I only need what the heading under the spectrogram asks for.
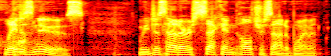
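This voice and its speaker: A man's voice: fairly low pitch, lively intonation, a little fast, a little mellow, no echo, clean studio sound. A man in his forties co-hosting a casual podcast, chatty and laughing often while he tells stories. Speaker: co-host.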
